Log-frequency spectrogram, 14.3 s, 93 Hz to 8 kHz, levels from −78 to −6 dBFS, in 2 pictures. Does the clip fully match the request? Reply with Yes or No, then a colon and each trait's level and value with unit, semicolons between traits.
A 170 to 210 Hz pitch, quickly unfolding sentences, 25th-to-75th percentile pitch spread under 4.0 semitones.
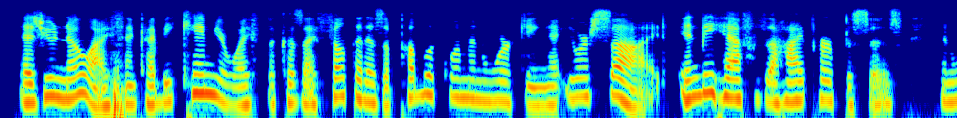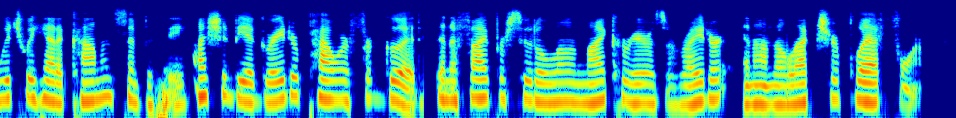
Yes: medium, 185 Hz; fast, 240 wpm; average, 2.9 semitones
